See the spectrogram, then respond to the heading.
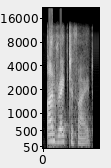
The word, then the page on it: unrectified: Indian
